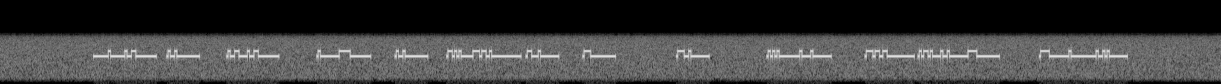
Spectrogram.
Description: TTY/TDD text telephone tones (45.45 baud Baudot), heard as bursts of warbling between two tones, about 400 Hz shift, 1600 Hz centre. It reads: W22T4 CMNYK VD99J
